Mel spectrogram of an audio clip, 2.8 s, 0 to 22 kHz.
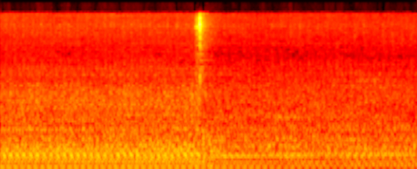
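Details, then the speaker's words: Sharp EST85CL washing machine spin dryer after repair of loud "gluduk" knocking (worn plastic joint lining suspected; weak springs, soft seal or uneven load possible), running loaded with lid open: smooth steady motor hum, no knocking. "walaupun tidak ditutup dulu nyaman aturan penting juga terkenal tangannya dan tidak ada lagi kan bunyi klotok-klotok"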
